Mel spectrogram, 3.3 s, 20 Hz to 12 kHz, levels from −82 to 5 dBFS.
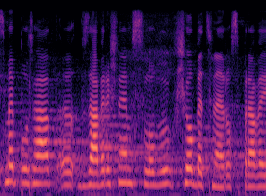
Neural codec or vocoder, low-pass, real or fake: none; 9.9 kHz; real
